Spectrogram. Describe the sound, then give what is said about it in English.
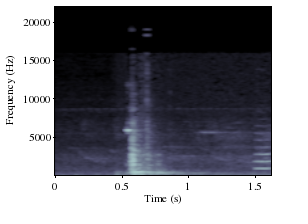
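A coffin lid is opened with one short sliding, scraping sweep that trails off into a quiet hum, followed by a brief faint knock. “Tape me to the lid of the inside of the coffin. Oh, perfect. Time to open my coffin.”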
